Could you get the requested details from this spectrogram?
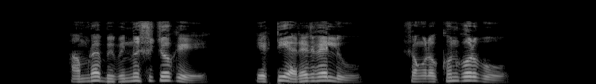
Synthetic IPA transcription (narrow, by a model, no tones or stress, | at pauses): amɾabibʱinːoʃit͡ʃoke | ek̚ʈiɛɾeɾfʰeluw | ʃɔŋɾokʰːonkoɾbo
